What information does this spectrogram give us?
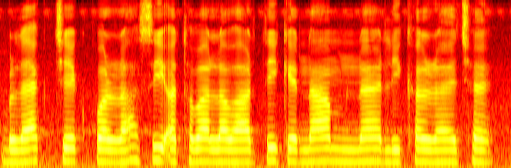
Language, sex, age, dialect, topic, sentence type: Maithili, male, 18-24, Eastern / Thethi, banking, statement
